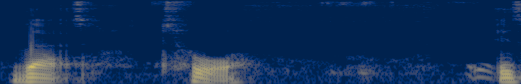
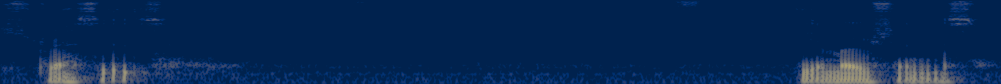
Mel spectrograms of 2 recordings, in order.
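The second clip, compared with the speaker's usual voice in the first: murmured dictation; 5 dB quieter, slower than usual. Real, not acted. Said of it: "I'm gonna put this".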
